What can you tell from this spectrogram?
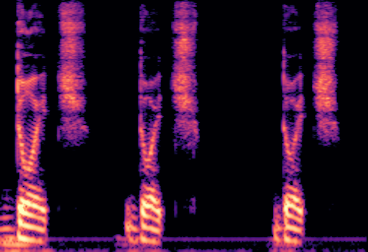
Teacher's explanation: The stress is on the double vowel, the diphthong, oi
